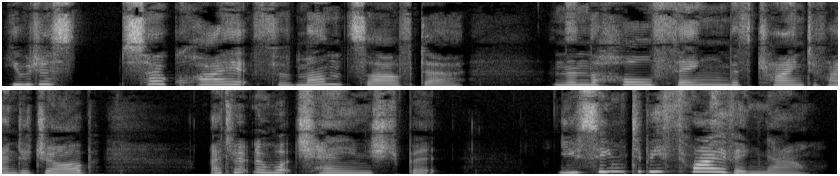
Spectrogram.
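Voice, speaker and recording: A woman voicing a caring, gently fretful mother who dotes on her teenage son in a story reading. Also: sits high, big pitch swings, normal speed, no echo, studio quality, voice pushed up. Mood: tender, relieved. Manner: gentle, doting.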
